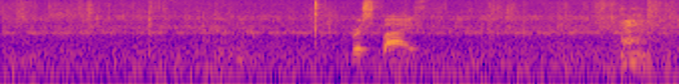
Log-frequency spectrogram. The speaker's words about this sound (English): That's probably the air conditioning. It's nailing it.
